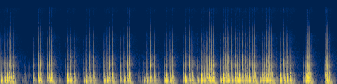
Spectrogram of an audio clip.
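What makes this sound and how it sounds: Fingers tap quickly on a plastic and silicone strainer, making fast, uneven bursts of soft, low, hollow taps that fade out quickly. Many taps run together into short clusters with brief gaps between them.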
